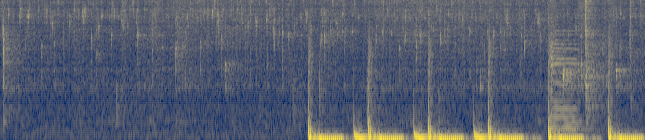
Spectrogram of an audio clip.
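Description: Chopped garlic sizzling in hot oil in a large metal stockpot as it is stirred with a wooden spoon. About three seconds in, much louder background music with a heavy, regular bass beat comes in over the sizzle.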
